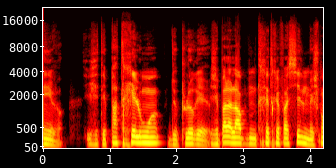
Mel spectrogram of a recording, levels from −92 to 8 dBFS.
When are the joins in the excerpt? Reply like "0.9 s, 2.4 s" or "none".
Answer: 2.5 s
